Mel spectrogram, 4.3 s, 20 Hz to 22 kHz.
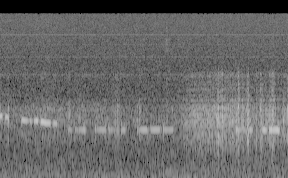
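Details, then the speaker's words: Heathkit SW7800 digital general-coverage shortwave receiver, repaired (RF choke replaced, 12 V regulator and filter capacitor added to cut hum): clear keyed CW tone near 1 kHz over soft storm static, no hum; clean CW note. "you can hear that's got a nice CW note to it along with some static there's some storms out there"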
